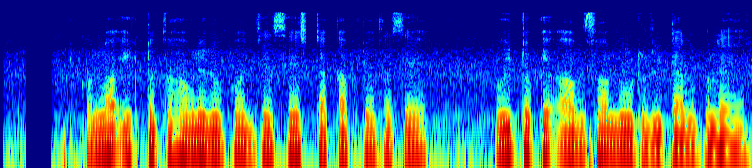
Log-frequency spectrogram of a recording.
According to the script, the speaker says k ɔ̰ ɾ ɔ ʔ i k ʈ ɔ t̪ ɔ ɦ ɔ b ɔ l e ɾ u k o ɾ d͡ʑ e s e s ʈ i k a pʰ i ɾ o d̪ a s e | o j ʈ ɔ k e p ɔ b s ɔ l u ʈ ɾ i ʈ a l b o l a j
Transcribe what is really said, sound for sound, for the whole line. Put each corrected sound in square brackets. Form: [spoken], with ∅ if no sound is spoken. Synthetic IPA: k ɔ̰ [l] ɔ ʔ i k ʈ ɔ t̪ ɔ ɦ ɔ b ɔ l e ɾ u [p] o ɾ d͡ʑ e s e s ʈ [a] k a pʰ i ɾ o [t̪] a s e | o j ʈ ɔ k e [ʔ] ɔ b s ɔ l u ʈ ɾ i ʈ a l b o l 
